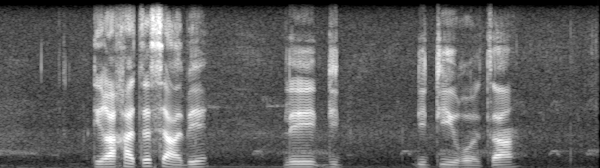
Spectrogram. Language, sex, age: Tswana, male, 23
